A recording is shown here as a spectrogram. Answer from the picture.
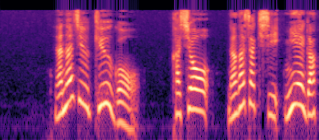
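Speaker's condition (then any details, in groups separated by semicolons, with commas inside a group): No condition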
